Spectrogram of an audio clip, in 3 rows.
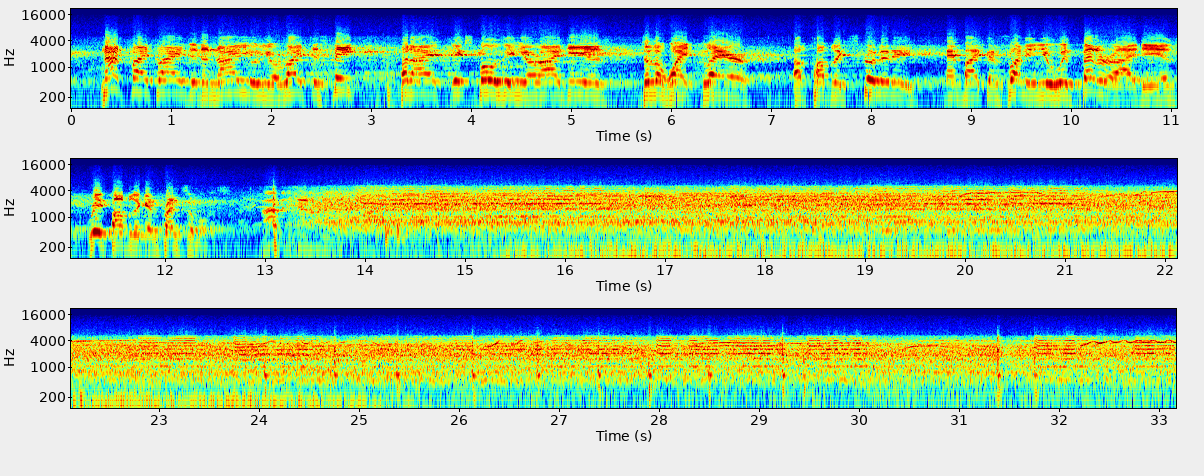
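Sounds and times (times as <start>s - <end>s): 
speech: 0.3s - 14.0s
convention state delegations applauding: 13.3s - 33.1s.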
